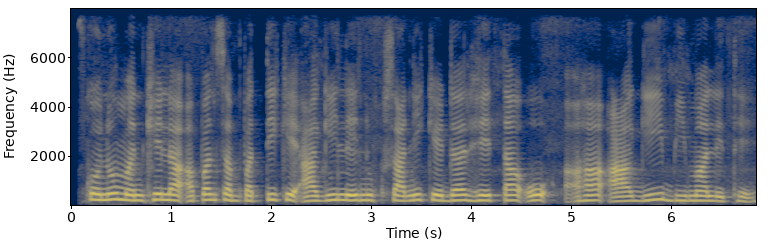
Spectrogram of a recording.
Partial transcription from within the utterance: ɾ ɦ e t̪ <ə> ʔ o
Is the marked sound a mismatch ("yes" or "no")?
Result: yes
